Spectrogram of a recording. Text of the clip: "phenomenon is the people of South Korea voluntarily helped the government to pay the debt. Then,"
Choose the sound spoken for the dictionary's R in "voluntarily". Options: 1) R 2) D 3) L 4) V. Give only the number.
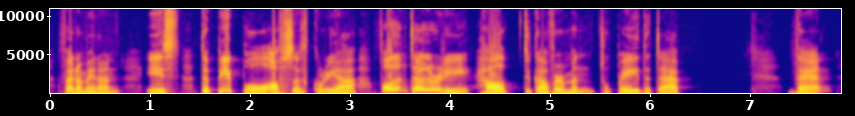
3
